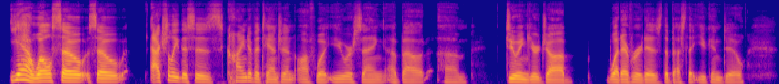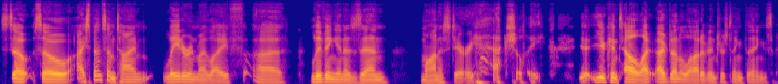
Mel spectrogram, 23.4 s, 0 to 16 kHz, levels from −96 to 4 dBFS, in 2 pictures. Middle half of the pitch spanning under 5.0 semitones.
Yes: average, 3.7 semitones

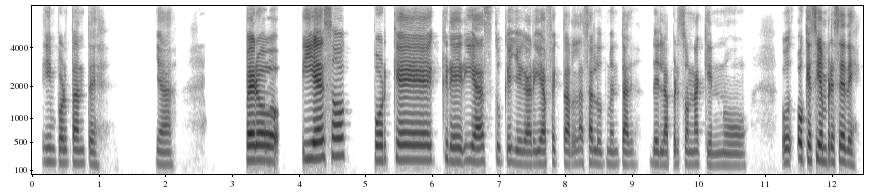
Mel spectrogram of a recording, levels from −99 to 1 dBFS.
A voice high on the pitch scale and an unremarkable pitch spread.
Yes: high, 195 Hz; average, 4.2 semitones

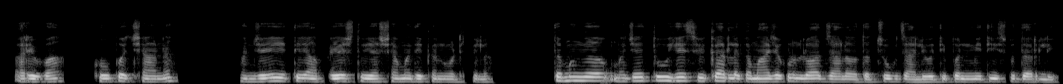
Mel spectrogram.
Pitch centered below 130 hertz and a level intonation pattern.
No: low, 135 Hz; narrow, 1.8 semitones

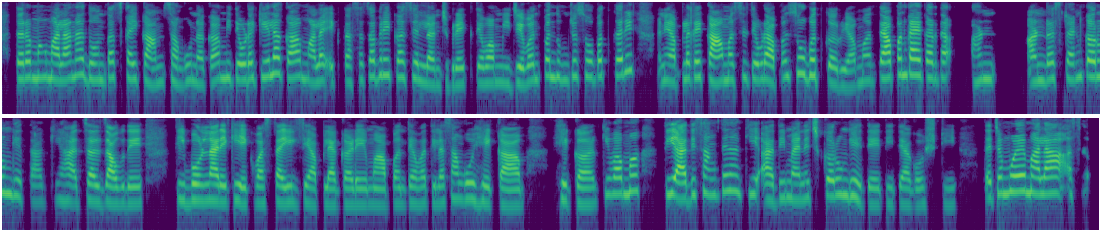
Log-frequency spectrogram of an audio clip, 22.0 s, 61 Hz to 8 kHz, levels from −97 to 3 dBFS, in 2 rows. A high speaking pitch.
Yes: very high, 265 Hz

